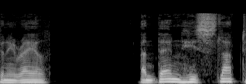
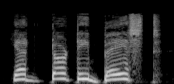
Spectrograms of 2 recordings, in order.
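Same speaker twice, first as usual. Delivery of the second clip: put-on high, slow shrill scream of an old woman; 13 semitones higher, slower than usual. A narrator's reading. Old woman attacking the intruder, high slow scream. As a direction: shriek it at him as an old lady. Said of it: "she screamed at him".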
